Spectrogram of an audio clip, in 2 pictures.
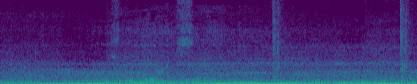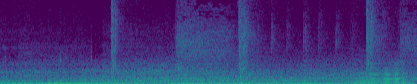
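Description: A motor vehicle engine running with a steady low hum. Music plays with a regular click-like beat about every second and a half.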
